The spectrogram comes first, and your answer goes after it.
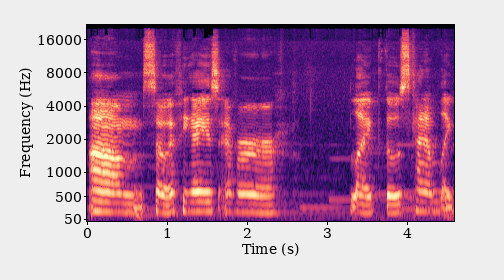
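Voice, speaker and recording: Over music in the background, a woman speaks at medium pitch. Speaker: planner vlogger. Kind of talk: voiceover narration. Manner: hesitant, many fillers.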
